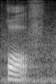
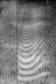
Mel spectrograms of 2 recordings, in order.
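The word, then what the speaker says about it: ق: So it is not kha, it is qa. All sound should be present, like I say claw, flaw, law. So all sound should be present when you are pronouncing qaf.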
